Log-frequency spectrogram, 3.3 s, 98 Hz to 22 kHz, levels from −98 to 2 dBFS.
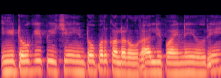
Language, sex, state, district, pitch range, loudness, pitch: Hindi, male, Uttar Pradesh, Shamli, 145-160 Hz, -15 LUFS, 155 Hz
